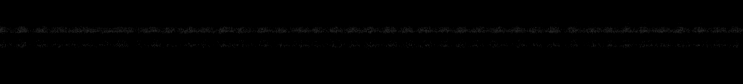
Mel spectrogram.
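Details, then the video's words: Continuous high, hissing drone of cicadas in a Zadar park, Šuma Musapstan, August 2014, throbbing rapidly and evenly throughout with no pauses and nothing else audible. "Cicadas chirping"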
